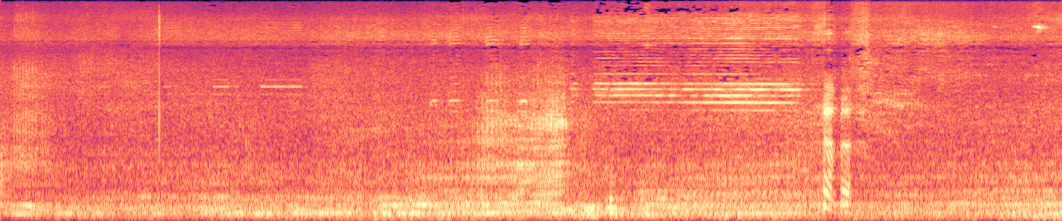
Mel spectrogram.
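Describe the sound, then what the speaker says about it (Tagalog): A vehicle's muffler exhaust rumbles steadily on the Manila North Road near the Santo Cristo Flyover in Angeles City, with a louder swell partway through. Voices talk over the engine noise. "Kita niyo yung sound ng muffler niya."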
